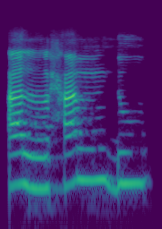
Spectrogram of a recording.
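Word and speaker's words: الحمد: tawasud dari mim tersebut jadi bacanya tidak boleh alhamdu tidak boleh juga memantul alhamdu Tapi bacanya alhamdu alhamdu ya cara tahajinya Ini sederhana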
